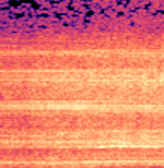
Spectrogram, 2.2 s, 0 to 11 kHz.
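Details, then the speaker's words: 1.5 HP single-phase 220V motor converted to run three-phase on a 1.5 kW VFD, run up to about 90 Hz, very fast; a smooth, steady high-pitched whine with a clean hum and no roughness; running normally. "Earth's 90 and I'm not gonna go much higher than that because that's pretty damn fast"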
